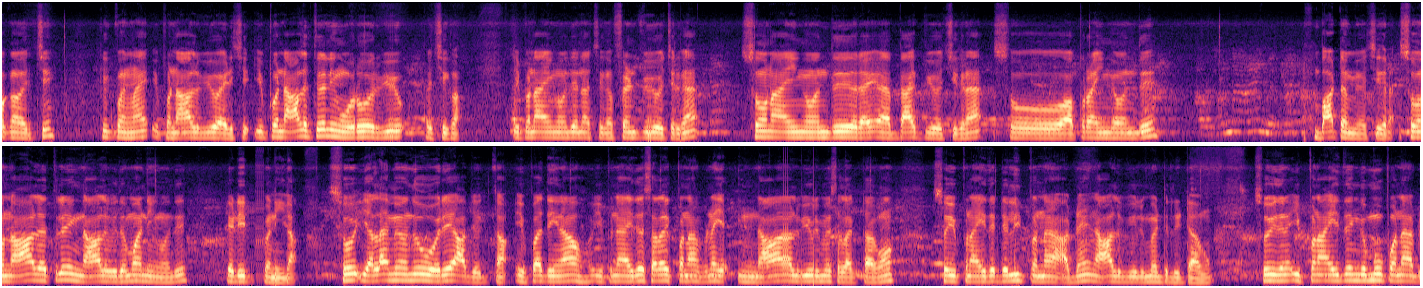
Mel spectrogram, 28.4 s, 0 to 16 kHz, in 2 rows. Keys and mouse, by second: 3.5 click, 7.4 click, 10.7 click, 10.8 click, 15.7-18.3 drag, 27.3 g.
